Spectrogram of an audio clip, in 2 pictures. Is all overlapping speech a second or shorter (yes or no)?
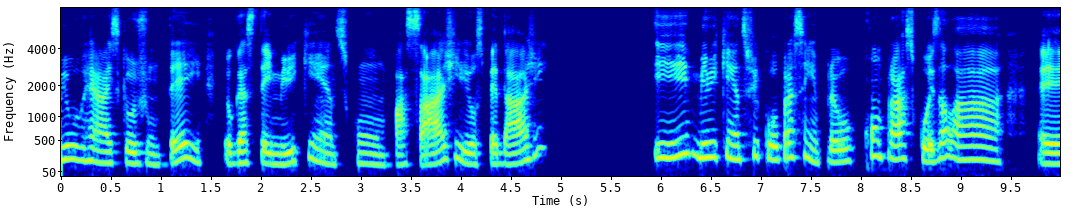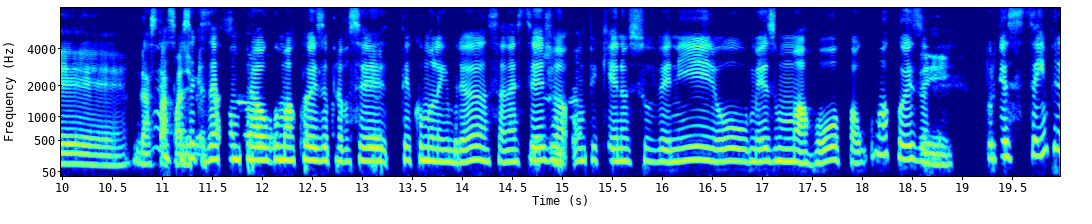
no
